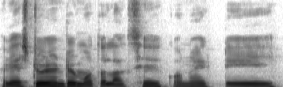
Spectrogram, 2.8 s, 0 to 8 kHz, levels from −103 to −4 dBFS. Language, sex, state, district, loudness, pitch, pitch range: Bengali, male, Tripura, West Tripura, -18 LUFS, 105 Hz, 105-115 Hz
